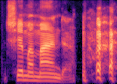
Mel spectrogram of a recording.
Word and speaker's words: Chimamanda: Chimamanda. Chimamanda um Adichie got in trouble for. Absolutely, she did. And if I have a video called "What I Think About Chimamanda," and I actually agree with Chimamanda.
